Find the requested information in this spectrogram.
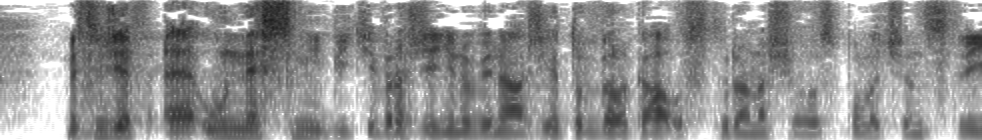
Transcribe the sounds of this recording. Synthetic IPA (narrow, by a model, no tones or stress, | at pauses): mɪslimʒɛfʔɛːʔuːnɛsmiːbiːcɪvɾaʒɟɛɲɪno̞vɪnaːr̝ɪjɛt̪ovɛlkaːʔo̞st̪udanaʃɛɦo̞spo̞lɛt͡ʃɛnst̪viː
